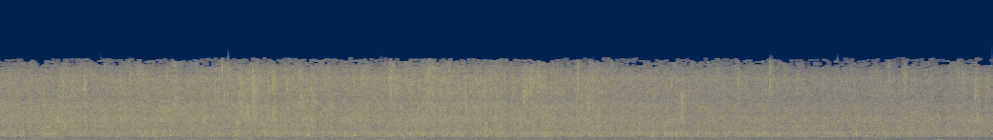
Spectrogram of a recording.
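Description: Heavy downpour: a steady, even hiss of rain pouring onto flat roofs and pavement.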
